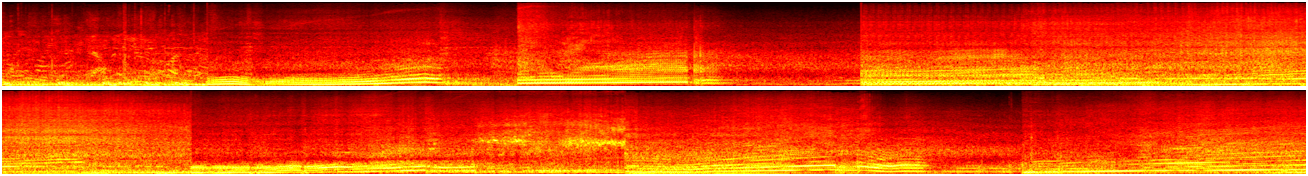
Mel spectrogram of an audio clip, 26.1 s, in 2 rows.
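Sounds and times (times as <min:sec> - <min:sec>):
car engine revving hard: 0:08.6 - 0:17.4, 0:23.3 - 0:26.0.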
